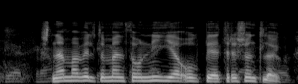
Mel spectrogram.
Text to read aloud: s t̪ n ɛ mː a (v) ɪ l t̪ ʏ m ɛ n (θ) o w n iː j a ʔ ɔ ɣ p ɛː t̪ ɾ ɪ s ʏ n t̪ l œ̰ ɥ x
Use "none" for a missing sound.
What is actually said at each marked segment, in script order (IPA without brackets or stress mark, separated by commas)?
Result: v, θ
